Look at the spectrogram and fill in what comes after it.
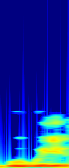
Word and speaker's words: Wu Wei: Wu Wei is how they say it in mm-hmm. China.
